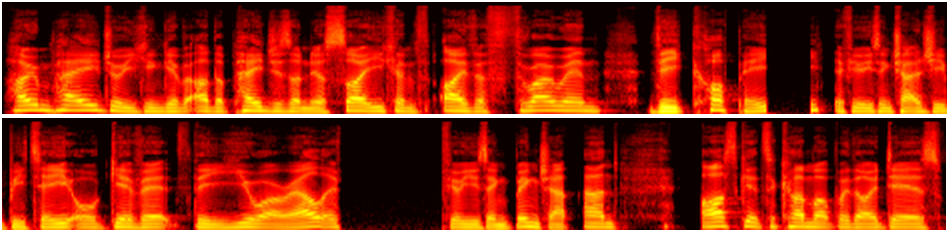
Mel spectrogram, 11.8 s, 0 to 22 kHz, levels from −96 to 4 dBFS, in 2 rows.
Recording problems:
audio freezing; at 5 s and at 8 s for 0.5 s

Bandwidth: 18 kHz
